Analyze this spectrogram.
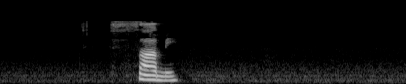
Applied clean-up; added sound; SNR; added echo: none; none; none; none.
